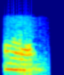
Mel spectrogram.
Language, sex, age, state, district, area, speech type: Malayalam, female, 18-30, Kerala, Pathanamthitta, rural, conversation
